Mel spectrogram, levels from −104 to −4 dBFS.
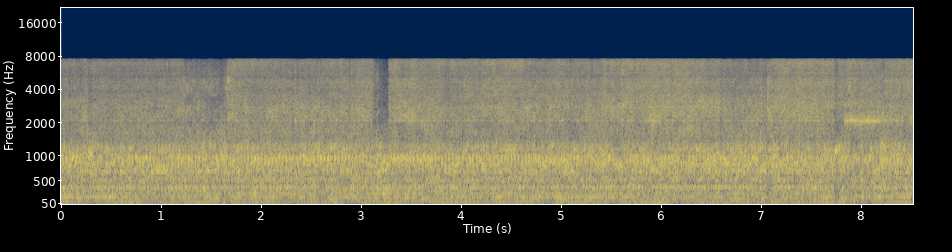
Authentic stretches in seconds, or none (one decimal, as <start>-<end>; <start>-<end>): none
